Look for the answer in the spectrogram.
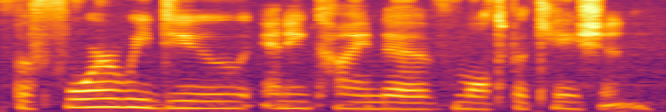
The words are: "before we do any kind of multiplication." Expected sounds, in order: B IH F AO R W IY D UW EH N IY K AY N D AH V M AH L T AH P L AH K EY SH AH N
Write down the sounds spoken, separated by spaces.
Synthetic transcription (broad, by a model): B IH F AO R W IY D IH EH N IY K AY N D AH V M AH L T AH P L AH K EY SH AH N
